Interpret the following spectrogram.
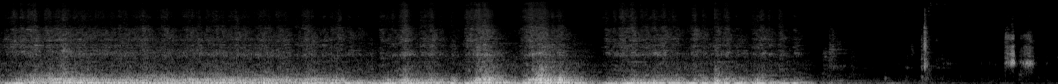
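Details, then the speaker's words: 1966 Dodge Charger, 383 V8 with aluminum heads, while tuning a Holley 4150 double-pumper carb: loud, lumpy running with uneven beats and odd bangs before dying. Fouled plugs are suspected of causing the misfire while warming up. "i think we had a little bit of a foul plug situation it's got a little bit of a misfire starting to re-light those holes and uh you're banging as it's lighting the gas"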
